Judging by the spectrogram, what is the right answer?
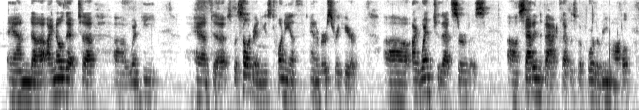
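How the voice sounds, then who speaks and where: A woman with an American accent and a very deep, low pitch speaks at a fairly slow pace with long, frequent pauses. Room echo is audible. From Michigan, US Midwest. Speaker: pastor. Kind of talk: interview, personal story. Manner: halting.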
